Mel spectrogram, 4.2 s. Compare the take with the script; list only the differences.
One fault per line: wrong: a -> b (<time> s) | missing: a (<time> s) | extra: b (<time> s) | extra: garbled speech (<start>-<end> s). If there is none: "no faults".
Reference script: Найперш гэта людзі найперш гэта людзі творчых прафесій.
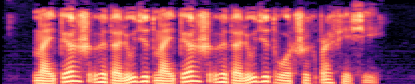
no faults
